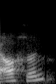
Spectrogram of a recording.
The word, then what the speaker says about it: often: the worst pronunciation but you should say the T often yes so the pronunciation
